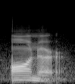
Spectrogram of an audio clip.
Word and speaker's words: honor: Mais conhecida, hora, hour, herdeiro, que em inglês chama heir, honesto, honest, e honra, honor. Então aqui temos exemplos de 4 Hs que não são pronunciados, são mudos.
